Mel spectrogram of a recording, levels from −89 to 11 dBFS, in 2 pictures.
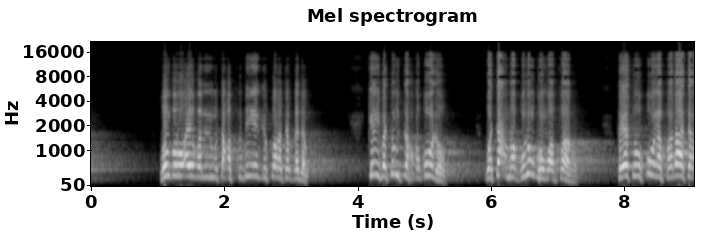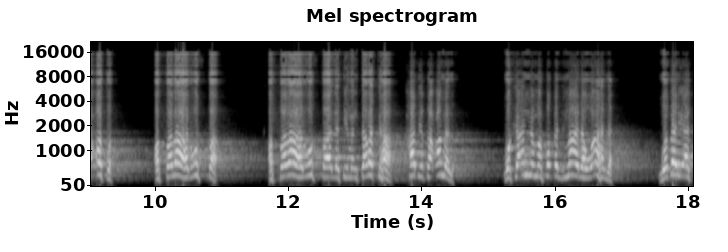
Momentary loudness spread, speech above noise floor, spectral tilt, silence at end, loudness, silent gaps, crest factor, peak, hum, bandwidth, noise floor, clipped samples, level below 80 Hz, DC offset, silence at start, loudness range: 12 LU; 46 dB; -2.5 dB/octave; 0 s; -14 LUFS; none; 14 dB; 0 dBFS; none; 17.5 kHz; -59 dBFS; 0.2%; -64 dBFS; under 0.1%; 1.05 s; 4 LU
